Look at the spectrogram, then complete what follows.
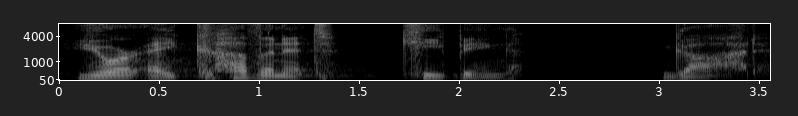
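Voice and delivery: slow, soft, fading almost to nothing on God; hushed reverence. Retold or imitated. Preacher repeats a girl's cry to his congregation, slow and hushed. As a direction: let it sink to a hush, savouring each word.

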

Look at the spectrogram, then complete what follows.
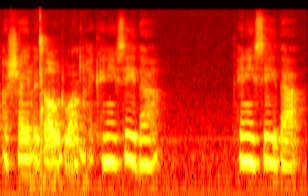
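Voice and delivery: soft, hushed close-up talk; hushed showing. Real, not acted. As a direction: murmur while showing the swatch. Quiet swatch showing.

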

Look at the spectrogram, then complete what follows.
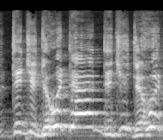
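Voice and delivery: very high, loud excited squeal; imitating brother Jimmy, high and loud; gleeful kid brother. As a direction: egg him on like a delighted boy. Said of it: "And he's laughing".

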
